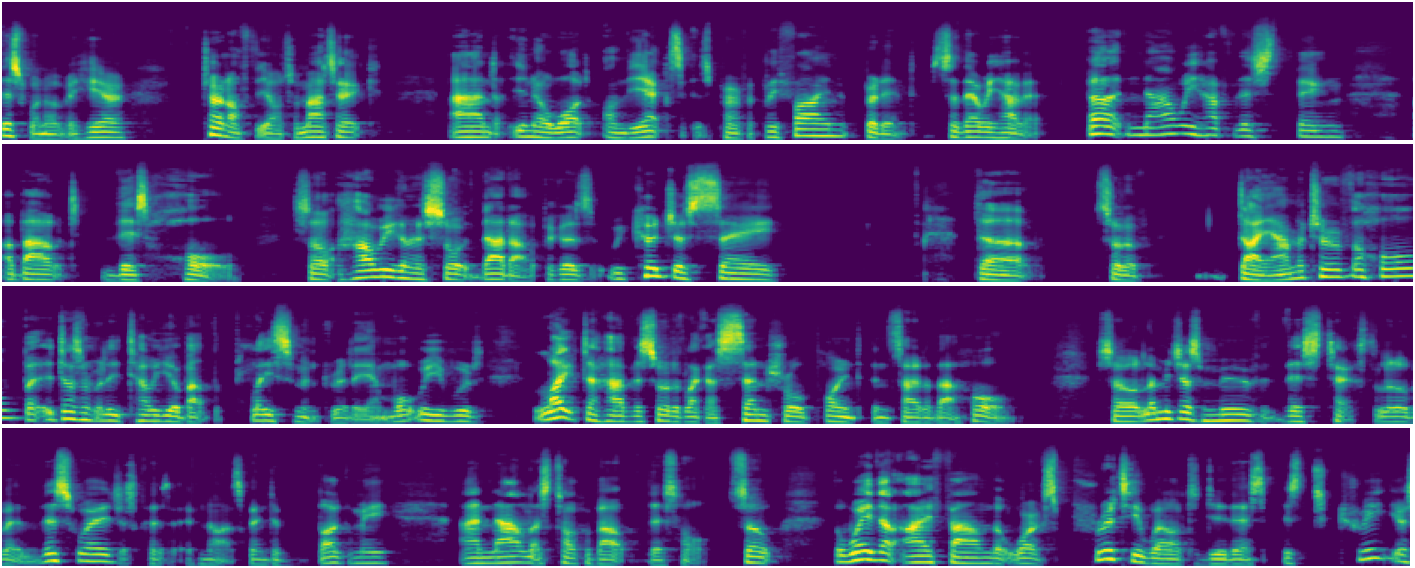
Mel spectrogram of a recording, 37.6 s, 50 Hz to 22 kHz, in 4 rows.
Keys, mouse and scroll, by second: 0.2 scroll down 1, 5.5 click, 12.4 click, 13.7 scroll down 1, 18.2 scroll down 1, 21.4-23.6 scroll down 1, 26.9 click, 34.0-34.5 scroll up 1, 34.5 middle click, 35.2 shift+middle click, 36.5 shift+middle click, 37.2 scroll up 1.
